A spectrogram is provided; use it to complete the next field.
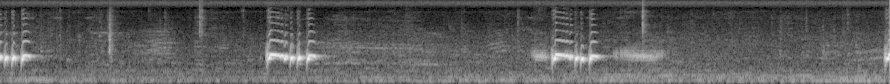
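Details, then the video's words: Local wild Zebra dove singing actively, with other birds answering: short, rapidly pulsed cooing phrases repeat about every three seconds, one followed by a softer, lower-level burst, over a quiet, low rumbling background. "Suara burung perkutut lokal alam gacor sekali putar lainnya ikut nyahut"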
